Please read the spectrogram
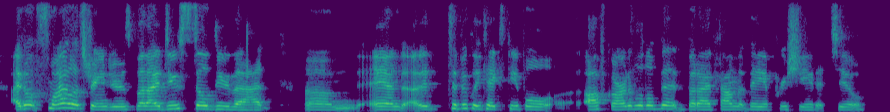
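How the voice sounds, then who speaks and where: A woman speaks at a moderate pace with a Southern US accent. Her voice is fairly high, with ordinary pitch variation. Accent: American, US South. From US South, Charlotte, North Carolina. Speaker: university student. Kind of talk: interview. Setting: livestream video call.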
